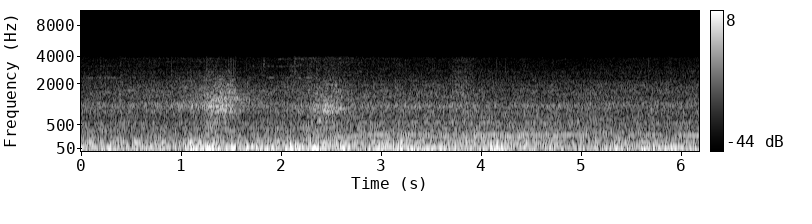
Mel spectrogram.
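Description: Moving vehicle heard from inside the cabin while driving in rain: a steady, loud low rumble of engine and tyres on the road. A faint steady hum joins about two and a half seconds in and fades a few seconds later.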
